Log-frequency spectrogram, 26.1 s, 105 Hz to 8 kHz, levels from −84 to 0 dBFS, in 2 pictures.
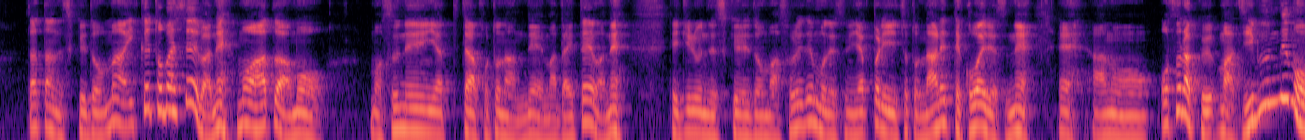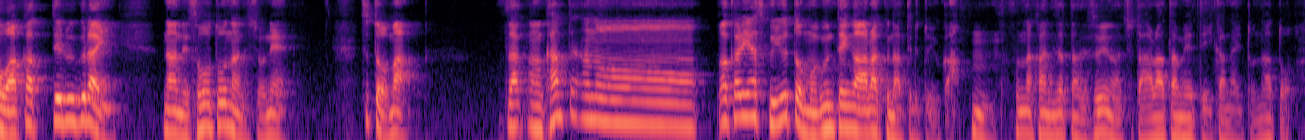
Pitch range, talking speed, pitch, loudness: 115-165 Hz, 420 characters per minute, 130 Hz, -26 LUFS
